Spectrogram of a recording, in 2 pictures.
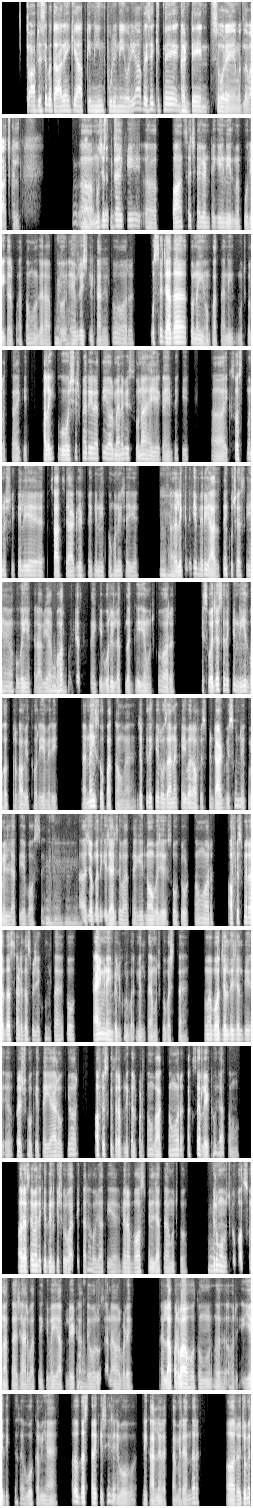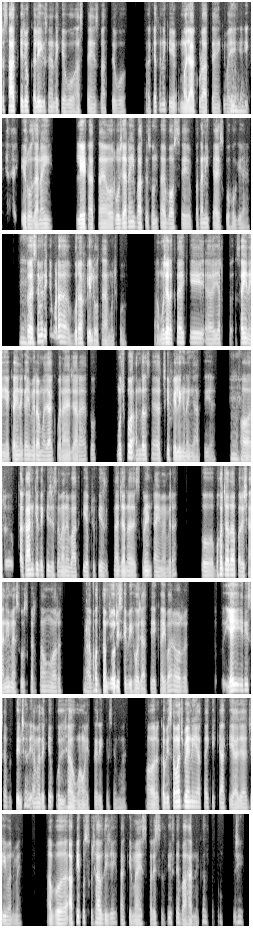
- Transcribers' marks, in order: tapping; unintelligible speech; in English: "एवरेज"; in English: "ऑफिस"; in English: "बॉस"; in English: "ऑफिस"; in English: "टाइम"; in English: "फ्रेश"; in English: "ऑफिस"; in English: "लेट"; in English: "बॉस"; in English: "लेट"; in English: "कलीग्स"; in English: "लेट"; in English: "बॉस"; in English: "फील"; in English: "फीलिंग"; in English: "टाइम"
- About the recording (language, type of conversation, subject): Hindi, advice, स्क्रीन देर तक देखने से सोने में देरी क्यों होती है?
